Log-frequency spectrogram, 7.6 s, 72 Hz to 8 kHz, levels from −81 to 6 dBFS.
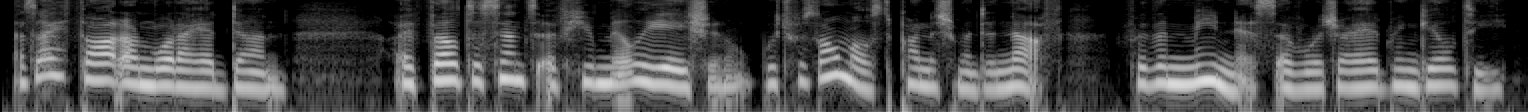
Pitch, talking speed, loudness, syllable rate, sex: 225 Hz, 220 wpm, -18 LUFS, 5.7 syllables/s, female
